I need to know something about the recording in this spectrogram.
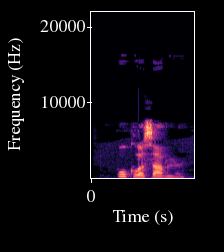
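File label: "пуклӧсавны", Komi, female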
